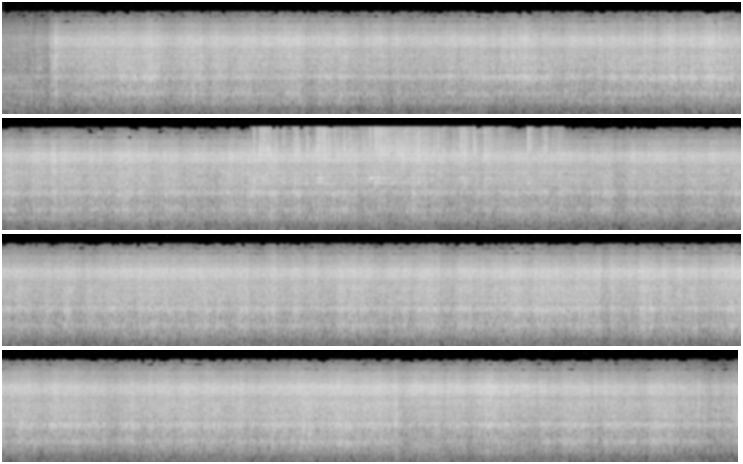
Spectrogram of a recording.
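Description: Steady rush of wind over a motorcycle-mounted camera at road speed, with the motorcycle's engine running underneath at a steady cruise.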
